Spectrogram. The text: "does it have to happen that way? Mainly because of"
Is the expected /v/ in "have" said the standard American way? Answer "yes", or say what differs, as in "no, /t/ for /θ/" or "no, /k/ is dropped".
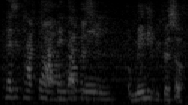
no, /f/ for /v/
